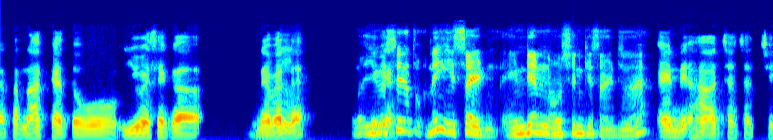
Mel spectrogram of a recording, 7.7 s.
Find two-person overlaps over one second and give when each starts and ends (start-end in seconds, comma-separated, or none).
none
